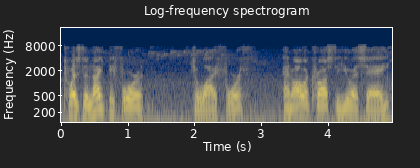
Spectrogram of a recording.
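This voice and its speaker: A man who is a police officer, reading a children's picture book aloud outdoors with lively storytelling. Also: medium pitch, lo-fi sound, slight background noise. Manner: lively storytelling, livens up on quoted lines. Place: outdoors on a hill at a historic house.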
